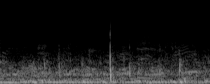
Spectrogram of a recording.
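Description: Background chatter of people talking nearby, with no one voice in front, and one sharp knock about a second in.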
